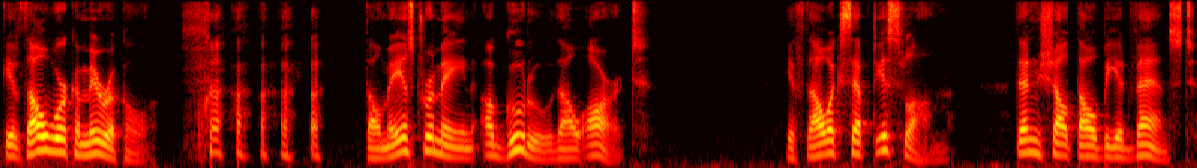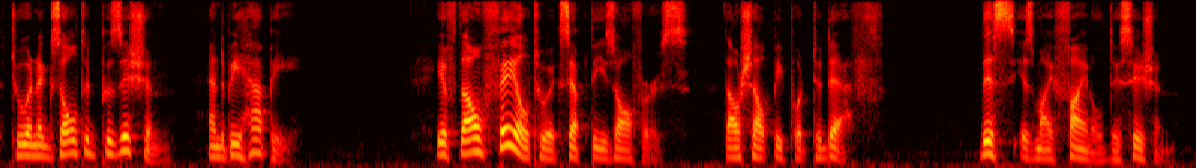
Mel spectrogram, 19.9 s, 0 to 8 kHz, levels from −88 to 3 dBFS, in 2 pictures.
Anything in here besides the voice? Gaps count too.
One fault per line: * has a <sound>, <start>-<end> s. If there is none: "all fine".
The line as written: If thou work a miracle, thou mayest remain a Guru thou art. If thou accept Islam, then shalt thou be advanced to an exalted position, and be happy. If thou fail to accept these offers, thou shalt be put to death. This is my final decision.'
* has a laugh, 1.5-2.7 s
